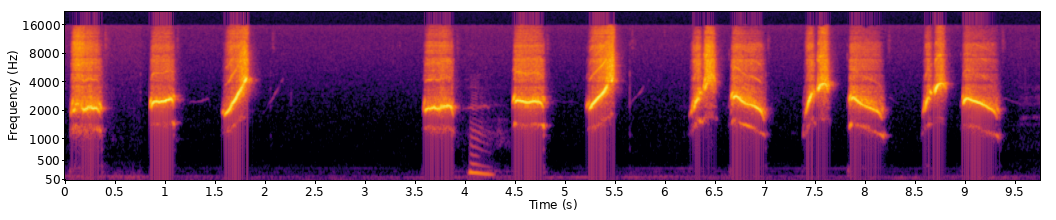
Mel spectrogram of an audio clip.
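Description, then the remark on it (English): Bobwhite quail calling their coveys home in a run of clear, high whistled notes, some steady and some sweeping upward or downward, loud and grouped in twos and threes with a short pause early on. No talking. “bobwhite quail are calling coveys home”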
